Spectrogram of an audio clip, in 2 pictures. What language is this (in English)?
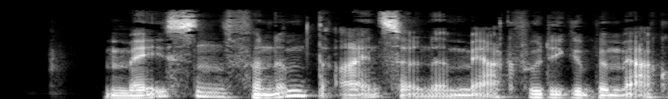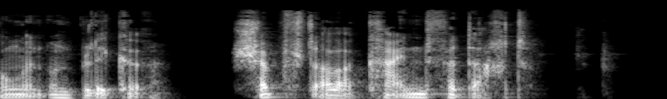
German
